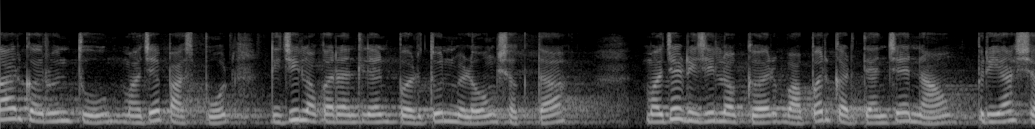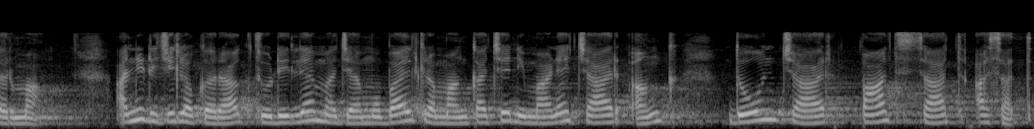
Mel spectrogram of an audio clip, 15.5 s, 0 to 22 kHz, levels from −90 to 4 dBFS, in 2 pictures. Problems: none marked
